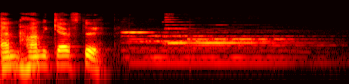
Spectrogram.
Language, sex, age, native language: Icelandic, male, 30-39, Icelandic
